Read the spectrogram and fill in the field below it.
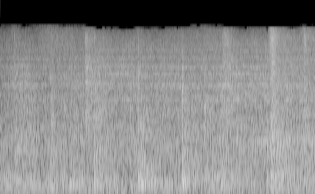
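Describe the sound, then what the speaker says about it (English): Workers hammering on a school building construction site, irregular sharp knocks every half second or so over a steady loud wash of site noise. "Now with all these guys banging and hammering around,"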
